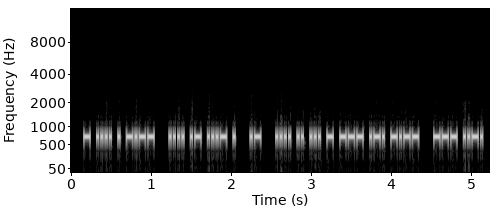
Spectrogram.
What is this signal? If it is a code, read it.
Morse code, heard as a keyed tone, about 46 wpm, 700 Hz. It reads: THEY HAVE A HISTORY OF
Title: Sentences from Top 1000 Words - Review Part 5 - 45wpm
